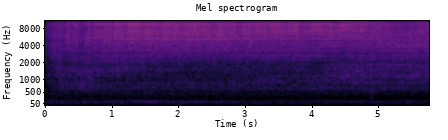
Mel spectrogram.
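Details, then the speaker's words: Drip irrigation valve after the Y filter was cleaned and refitted, flow control fully open: a loud, steady rushing hiss of water with no sputter or surge. Flow is strong and even, a big difference from before cleaning. "oh yeah big difference i don't know if you can hear it from where you're listening through the video but big difference on what it was doing before and what it's doing now"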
